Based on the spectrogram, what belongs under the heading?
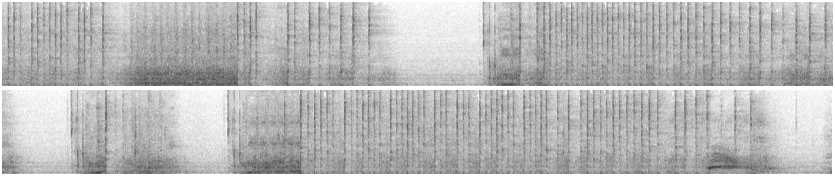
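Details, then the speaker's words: Homemade inline four-cylinder Briggs engine with a temporary throttle lacking a return spring: ragged bursts of firing, catching then dying, while the carburetor mixture needle is tuned; tries to start but won't run. "it sound like it's going to start you just got to figure out the right mixture"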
